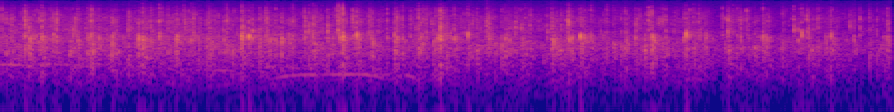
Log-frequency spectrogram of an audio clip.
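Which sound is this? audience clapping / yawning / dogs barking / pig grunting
audience clapping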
